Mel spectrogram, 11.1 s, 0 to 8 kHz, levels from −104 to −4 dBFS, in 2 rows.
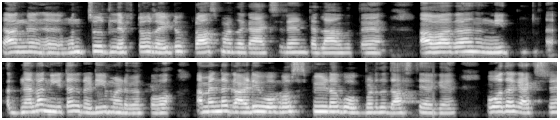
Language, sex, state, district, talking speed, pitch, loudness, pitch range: Kannada, female, Karnataka, Mysore, 145 wpm, 225 Hz, -16 LUFS, 210-240 Hz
